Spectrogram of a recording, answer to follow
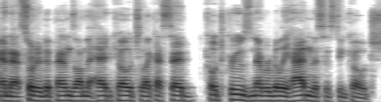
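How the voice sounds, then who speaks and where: A man with an American accent talks at a very fast pace. His intonation is monotone and flat. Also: quiet background. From California, Monterey County. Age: 30s. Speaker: high school basketball coach. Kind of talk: podcast interview.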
